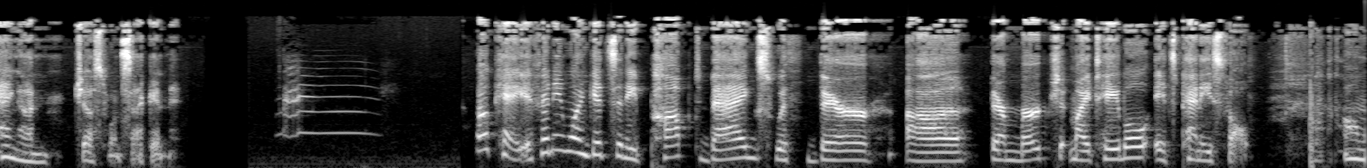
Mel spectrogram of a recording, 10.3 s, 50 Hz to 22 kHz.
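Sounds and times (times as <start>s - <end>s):
speech: 0.0s - 1.4s, 3.6s - 10.2s
cat meowing: 2.0s - 3.0s.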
